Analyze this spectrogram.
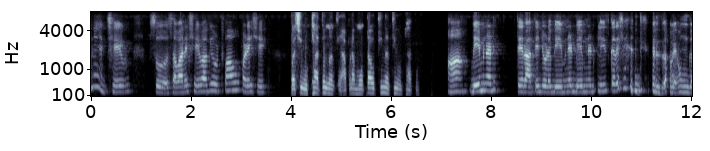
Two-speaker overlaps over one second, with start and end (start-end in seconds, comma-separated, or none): none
